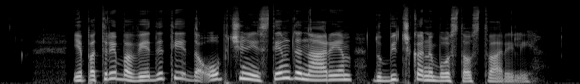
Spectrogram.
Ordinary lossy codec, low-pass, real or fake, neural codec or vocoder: none; 19.8 kHz; real; none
